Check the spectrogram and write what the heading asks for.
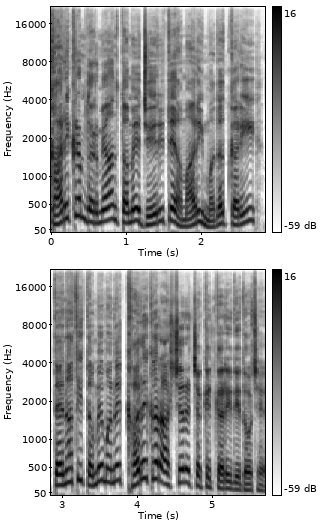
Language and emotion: Gujarati, surprised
